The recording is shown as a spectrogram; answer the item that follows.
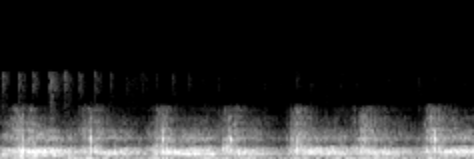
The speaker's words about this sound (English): A crowd of people today gathered outside the jail where Sayarhe Tsikhanouskyi was being held. He's the husband of presidential candidate Svyatlana Tsikhanouskaya.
